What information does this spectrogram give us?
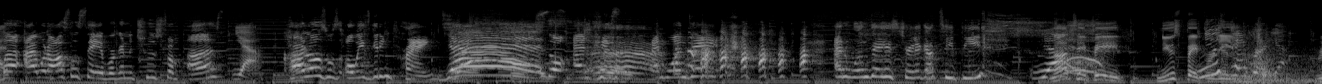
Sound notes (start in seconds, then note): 7.7 laughs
